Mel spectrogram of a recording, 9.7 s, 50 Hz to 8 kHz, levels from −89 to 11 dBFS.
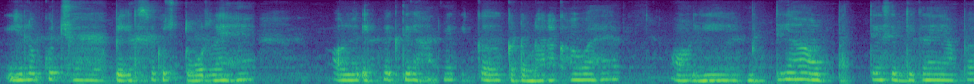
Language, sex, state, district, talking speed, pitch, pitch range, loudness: Hindi, female, Bihar, Katihar, 190 wpm, 205 Hz, 190-215 Hz, -16 LUFS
